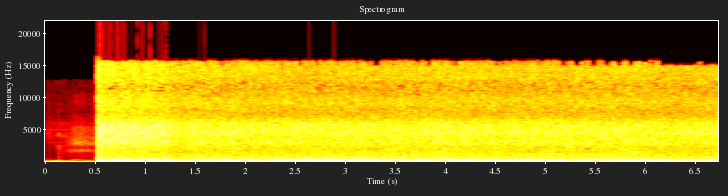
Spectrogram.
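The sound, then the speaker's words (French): A steady, dense wash of pink noise starts abruptly after a brief quiet moment and holds at a constant loud level, sounding like a rushing torrent or waterfall. “Non, en fait, le bruit rose, c'est ça.”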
